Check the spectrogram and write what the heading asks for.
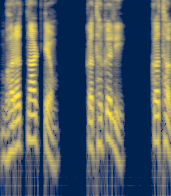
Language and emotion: Goan Konkani, neutral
